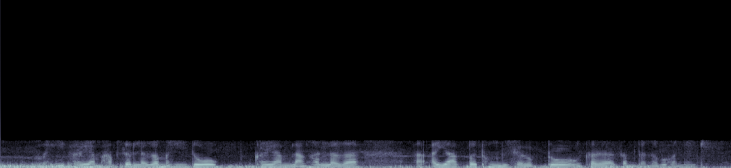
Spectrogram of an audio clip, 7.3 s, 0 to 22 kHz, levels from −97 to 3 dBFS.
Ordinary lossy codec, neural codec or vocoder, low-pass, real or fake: none; codec, 44.1 kHz, 7.8 kbps, Pupu-Codec; 3.6 kHz; fake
